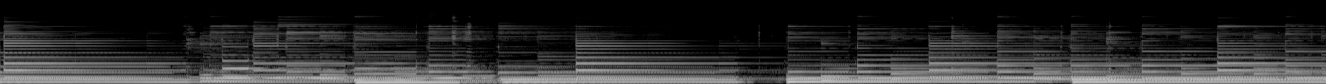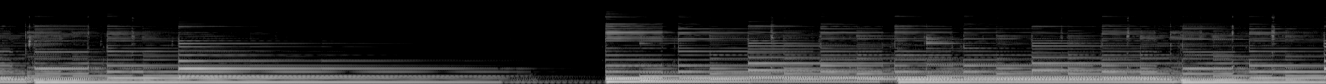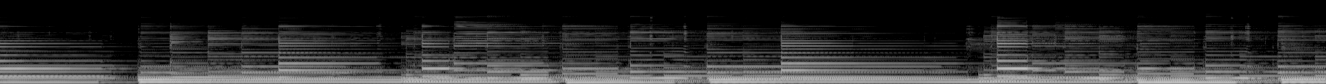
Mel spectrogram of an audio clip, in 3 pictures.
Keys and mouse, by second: 1.4-2.6 drag, 5.7 click, 6.6 click, 7.3 click, 10.7 click, 14.0-15.3 drag, 16.1-17.2 drag, 19.5 Page_Up, 23.7-24.9 drag, 25.7-26.8 drag, 27.0-28.1 drag, 28.5 click, 31.6-32.6 drag, 34.2 click, 35.2 shift+click, 37.3 c, 37.9 click, 39.2 click.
